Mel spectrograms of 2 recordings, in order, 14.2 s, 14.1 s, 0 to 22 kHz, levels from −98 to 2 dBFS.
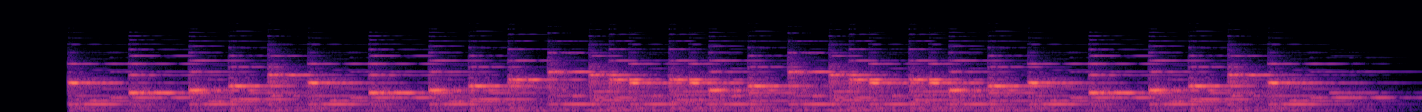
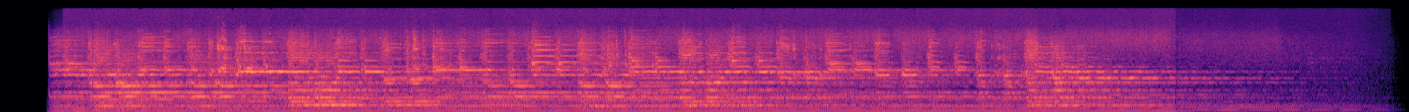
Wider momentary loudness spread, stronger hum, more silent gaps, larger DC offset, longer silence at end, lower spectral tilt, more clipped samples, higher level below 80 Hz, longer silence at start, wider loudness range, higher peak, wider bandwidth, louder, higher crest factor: second, 8 LU vs 13 LU; neither; neither; neither; second, 0 s vs 0.8 s; first, -6.5 dB/octave vs -1.5 dB/octave; neither; second, -60 dBFS vs -48 dBFS; first, 0.65 s vs 0.5 s; second, 2 LU vs 6 LU; second, -18 dBFS vs -12 dBFS; second, 7.4 kHz vs 16 kHz; second, -34 LUFS vs -24 LUFS; about the same, 16 dB vs 16 dB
